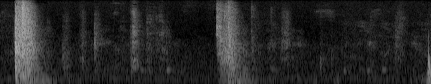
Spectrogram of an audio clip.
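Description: Two loud bangs about two seconds apart, each dying away within half a second.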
